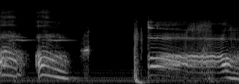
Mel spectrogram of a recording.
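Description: A woman's voice crying out: two short falling yells in quick succession, then a longer wailing cry that starts about a second and a half in and falls in pitch.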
